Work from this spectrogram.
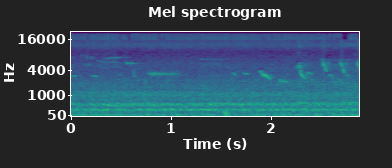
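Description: A swarm of honey bees hums in a low, steady drone, with individual bees zipping past close by in short, higher whines.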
